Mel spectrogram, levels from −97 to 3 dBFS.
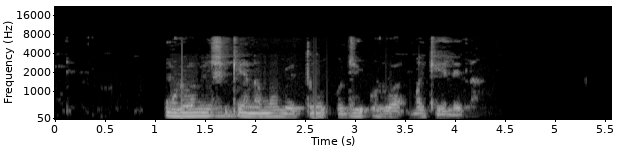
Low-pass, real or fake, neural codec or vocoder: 7.2 kHz; real; none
